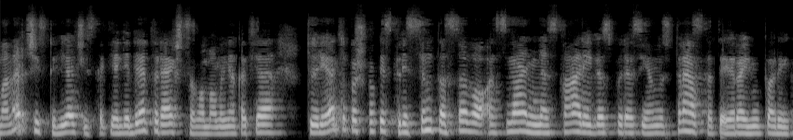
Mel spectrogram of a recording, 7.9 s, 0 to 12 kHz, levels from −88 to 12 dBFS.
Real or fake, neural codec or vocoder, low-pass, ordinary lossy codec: fake; codec, 32 kHz, 1.9 kbps, SNAC; 10.8 kHz; AAC, 32 kbps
